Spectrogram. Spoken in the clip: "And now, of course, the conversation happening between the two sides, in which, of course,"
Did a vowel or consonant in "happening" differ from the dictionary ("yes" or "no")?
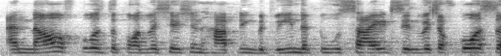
no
